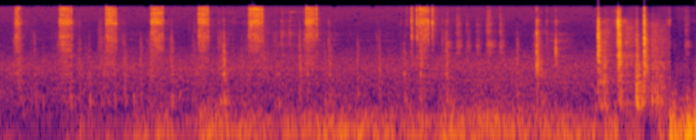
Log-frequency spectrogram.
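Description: Hand ratchet clicking in short bursts about twice a second as a bolt is wound into a riv nut whose threads are tight from being over-squeezed, with a few sharper knocks near the end.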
